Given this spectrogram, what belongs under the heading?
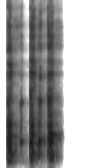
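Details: Simulated cough from a sound effect recording: three quick, sharp coughs in rapid succession from an adult woman, then silence.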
